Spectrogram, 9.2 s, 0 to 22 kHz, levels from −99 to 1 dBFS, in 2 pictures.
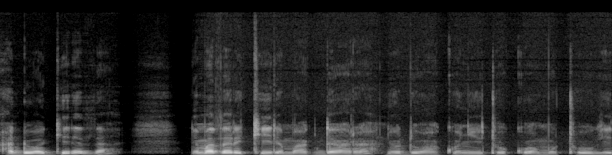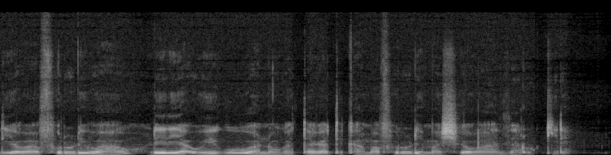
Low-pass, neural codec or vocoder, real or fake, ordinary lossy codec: none; none; real; none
